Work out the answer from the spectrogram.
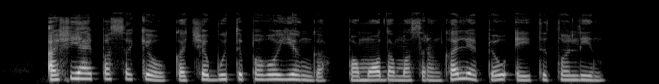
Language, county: Lithuanian, Šiauliai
